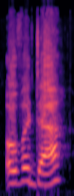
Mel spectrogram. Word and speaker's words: Ovadeh: So if you were to spell it, it might look like W-A-H-G-W-A-A-N, Wagwan. Ovada, O-V-A-D-E-H, over there.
